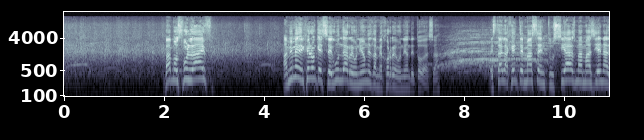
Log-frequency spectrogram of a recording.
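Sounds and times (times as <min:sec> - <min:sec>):
audience applause: 0:00.0 - 0:04.5, 0:07.6 - 0:09.9
speech: 0:02.0 - 0:03.1, 0:04.4 - 0:07.7, 0:08.5 - 0:10.9.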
